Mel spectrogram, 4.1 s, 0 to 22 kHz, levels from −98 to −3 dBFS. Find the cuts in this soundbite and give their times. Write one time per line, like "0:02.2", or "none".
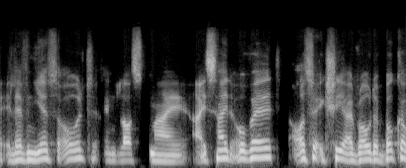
0:01.0
0:02.9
